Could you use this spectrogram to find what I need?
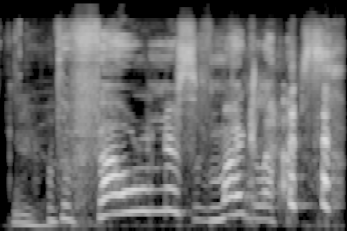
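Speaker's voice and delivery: put-on very proper, distinguished old man voice. Reading an old character's line aloud while others react, in a deep old man voice. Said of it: "you turned into an old man".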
